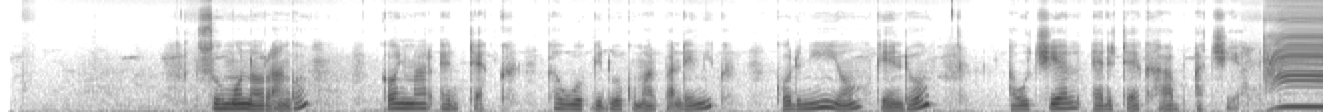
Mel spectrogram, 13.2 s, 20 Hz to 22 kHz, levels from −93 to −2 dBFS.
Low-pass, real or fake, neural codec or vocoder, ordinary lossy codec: none; real; none; none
